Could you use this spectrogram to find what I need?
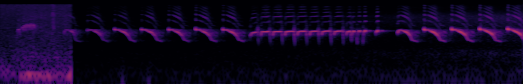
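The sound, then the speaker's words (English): Birds flutter to and fro in a clear blue sky; one sings in clear, repeated phrases: a steady run of downward-slurring whistled chirps, a quick rapid trill in the middle, then more slurred chirps, with no talking. “The birds fluttered to and fro in the crystal clear blue sky as they sang their songs to those below.”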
